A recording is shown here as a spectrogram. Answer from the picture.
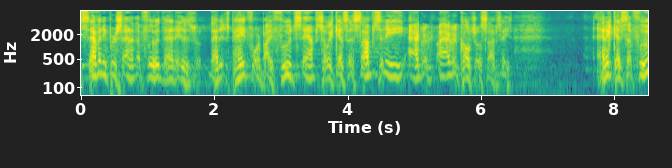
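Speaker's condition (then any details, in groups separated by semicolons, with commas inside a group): No condition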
